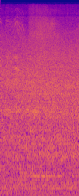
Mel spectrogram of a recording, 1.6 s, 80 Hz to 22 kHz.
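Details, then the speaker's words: Miller 330 A/BP welder after servicing the cooling fan bearings, side panel back on and power on: steady even fan whoosh with a faint low hum, much quieter, no rattles; healthy cooling fan. "but here we go much quieter no crazy no crazy rattles or anything like [Music] that never heard the machine sound like this"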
